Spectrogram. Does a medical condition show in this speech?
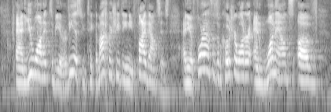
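No.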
